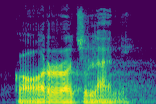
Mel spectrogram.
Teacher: lamnya lafaz qalah itu di mana pun adanya dia tetap diidghamkan ke huruf setelahnya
